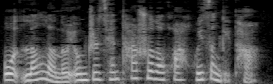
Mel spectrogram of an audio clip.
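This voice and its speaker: A woman's voice: high-pitched, lively intonation, a little fast, slightly rough. A woman reading scripted first-person fiction as an audiobook narrator.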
